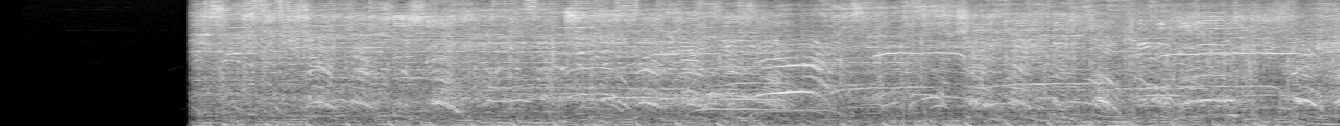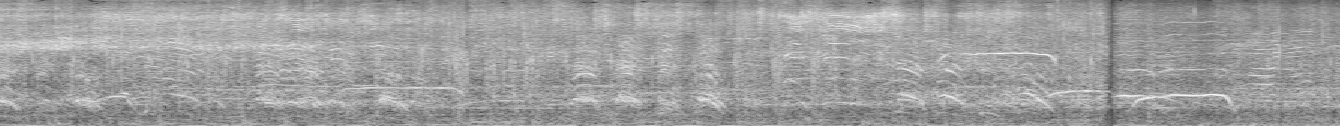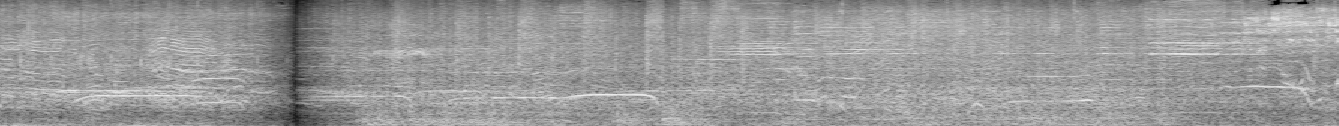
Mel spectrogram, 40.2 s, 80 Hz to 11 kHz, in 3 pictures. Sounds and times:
Music: 1.9s - 40.1s
Whoop: 5.1s - 13.5s, 16.1s - 18.2s, 22.8s - 26.2s, 27.0s - 34.0s, 39.1s - 40.1s.

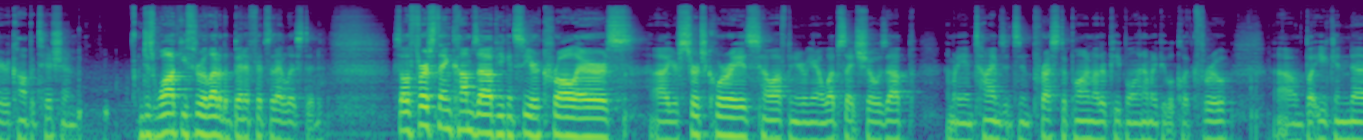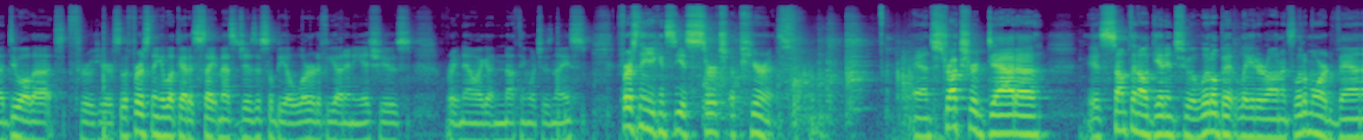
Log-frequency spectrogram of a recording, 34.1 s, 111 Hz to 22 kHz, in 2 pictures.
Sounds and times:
Speech: 0.0s - 1.1s, 1.7s - 4.1s, 5.0s - 15.4s, 16.0s - 27.3s, 28.3s - 34.0s.

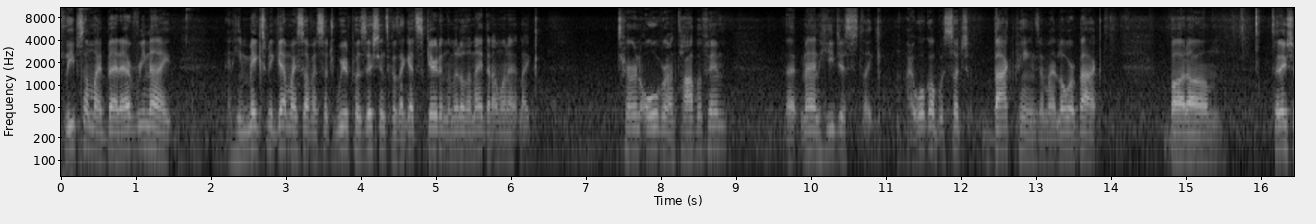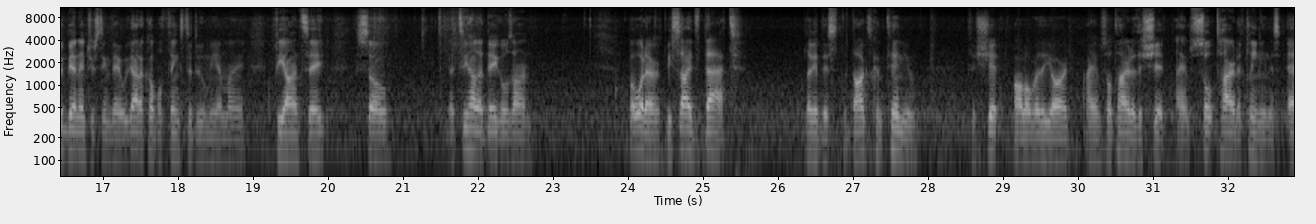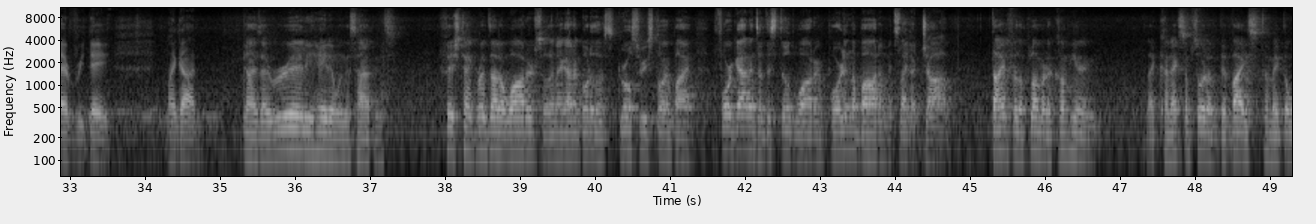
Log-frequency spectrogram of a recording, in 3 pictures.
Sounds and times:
Speech: 0.0s - 1.5s, 2.2s - 6.4s, 7.4s - 8.9s, 9.6s - 13.9s, 14.7s - 20.9s, 21.5s - 22.8s, 24.0s - 25.6s, 26.4s - 27.9s, 28.5s - 33.6s, 34.3s - 49.2s.

